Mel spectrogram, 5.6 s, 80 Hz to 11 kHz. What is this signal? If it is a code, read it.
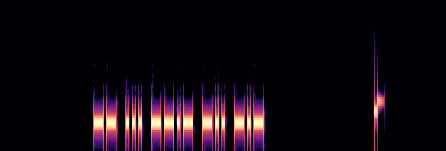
Morse code, heard as a keyed tone, about 28 wpm, 700 Hz. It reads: MSQDK
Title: Code Groups - 5 Letters - 30wpm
